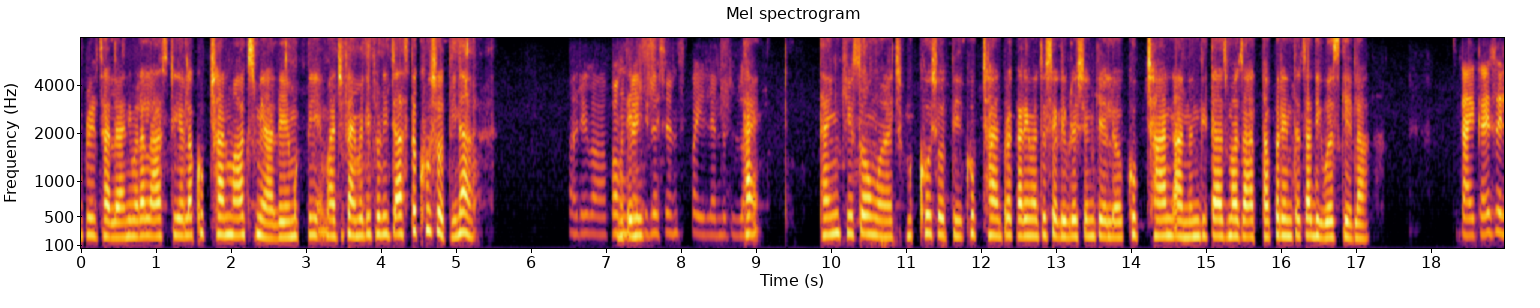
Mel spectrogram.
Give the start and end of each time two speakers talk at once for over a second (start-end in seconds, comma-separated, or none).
none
